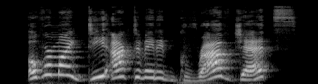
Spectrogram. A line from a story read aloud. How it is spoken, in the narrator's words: shouted a coarse female voice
